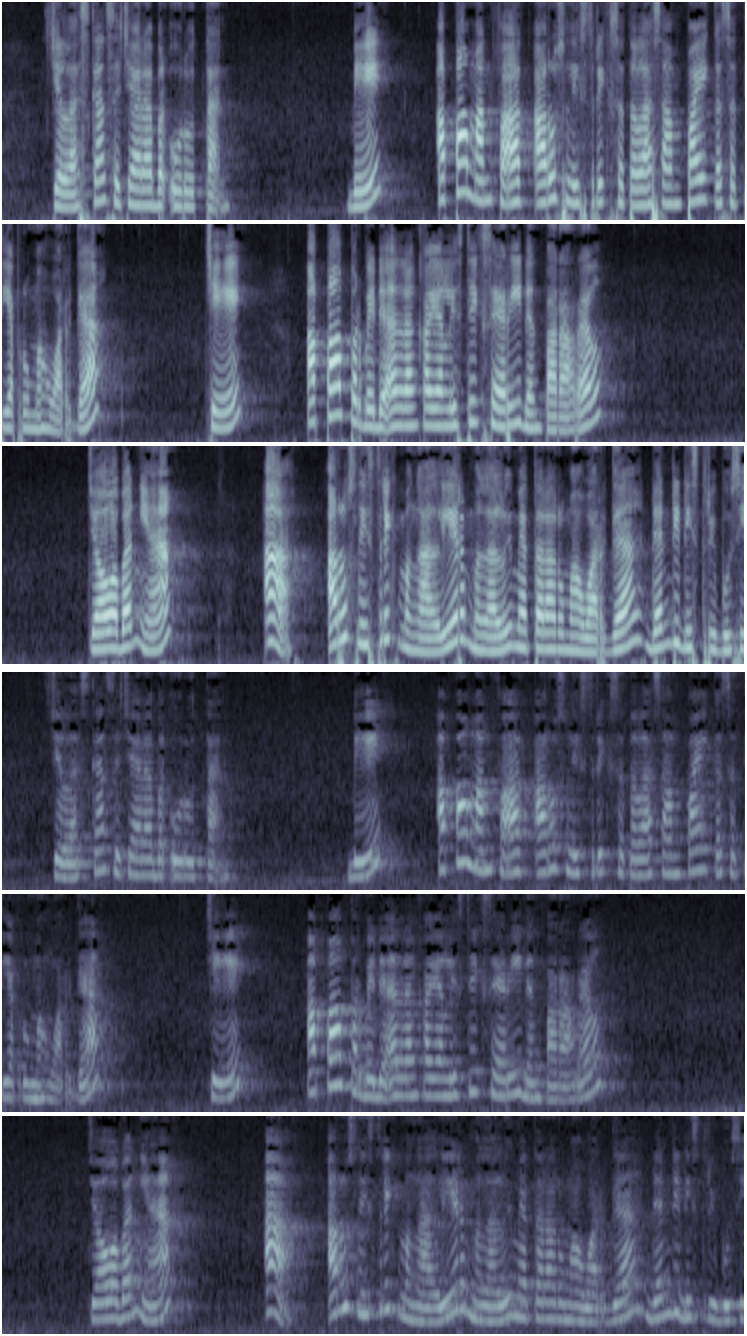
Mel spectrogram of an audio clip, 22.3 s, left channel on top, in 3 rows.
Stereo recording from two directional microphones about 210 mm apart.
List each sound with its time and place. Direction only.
0.4 s a woman's voice: 40° left (ahead or behind)
3.4 s a woman's voice: 40° left (ahead or behind)
9.4 s a woman's voice: 45° left (ahead or behind)
15.7 s a woman's voice: 40° left (ahead or behind)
